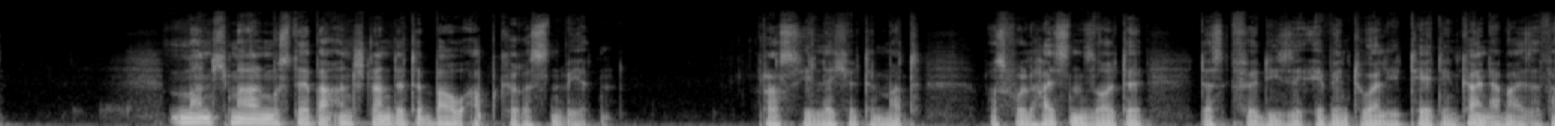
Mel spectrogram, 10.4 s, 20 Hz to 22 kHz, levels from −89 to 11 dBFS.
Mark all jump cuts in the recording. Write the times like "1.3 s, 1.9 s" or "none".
8.2 s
